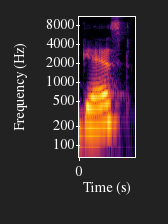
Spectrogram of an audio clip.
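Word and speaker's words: guest: गाइड, गेस्ट और guard, यहाँ पर यू साइलेंट है।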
